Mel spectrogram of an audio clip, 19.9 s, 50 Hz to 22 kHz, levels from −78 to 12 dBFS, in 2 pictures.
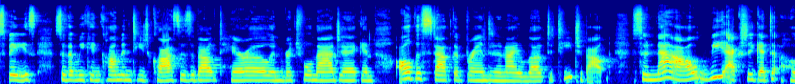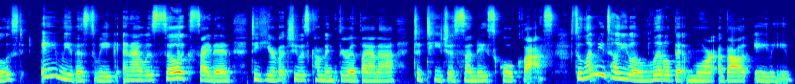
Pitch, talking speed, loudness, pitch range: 190 Hz, 200 wpm, -23 LUFS, 180-205 Hz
